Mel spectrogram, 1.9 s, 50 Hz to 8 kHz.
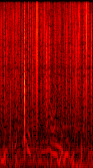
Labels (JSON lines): {"label": "biophony, cascading saw", "recorder": "SoundTrap 600 or HydroMoth"}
